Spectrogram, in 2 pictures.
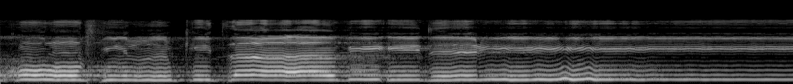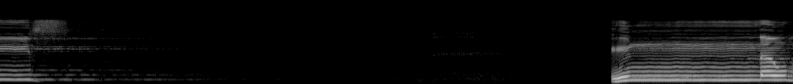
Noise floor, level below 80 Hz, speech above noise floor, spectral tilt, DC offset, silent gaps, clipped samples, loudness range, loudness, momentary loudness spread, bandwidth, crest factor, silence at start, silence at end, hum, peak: -75 dBFS; -78 dBFS; 55 dB; -4.5 dB/octave; under 0.1%; none; under 0.1%; 14 LU; -22 LUFS; 12 LU; 8.6 kHz; 18 dB; 0 s; 0 s; none; -6 dBFS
